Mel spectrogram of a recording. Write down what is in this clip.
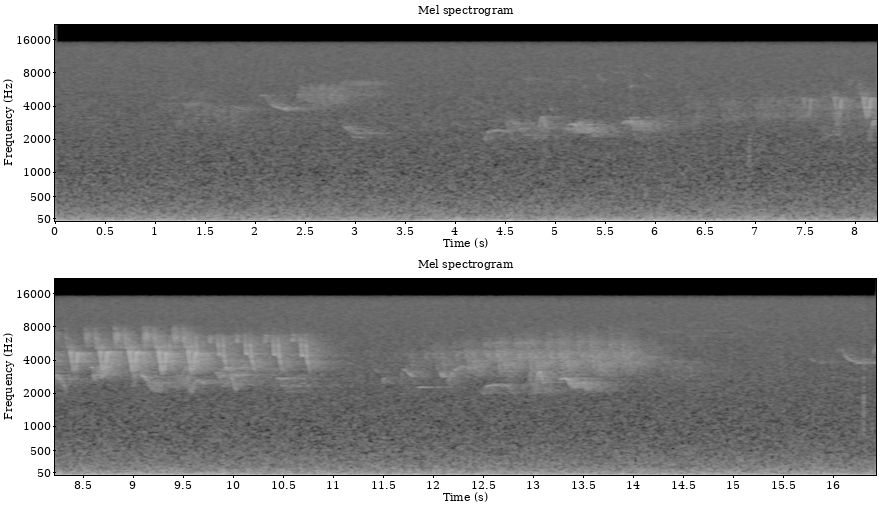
Black-throated Blue Warbler, Scarlet Tanager, Ovenbird, Rose-breasted Grosbeak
